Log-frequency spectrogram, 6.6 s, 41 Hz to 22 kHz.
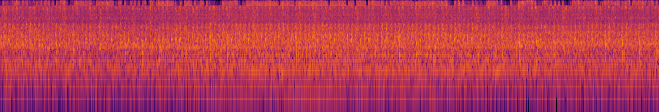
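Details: Mercedes M274.920 engine at idle: fast, fairly even knock about three per second over a busy, clattery idle; connecting rod knock.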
